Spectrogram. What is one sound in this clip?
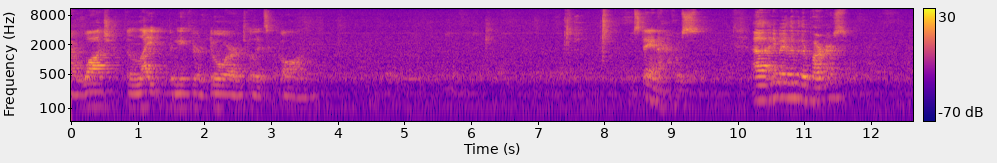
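A man speaks calmly into a microphone, close up, with pauses.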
